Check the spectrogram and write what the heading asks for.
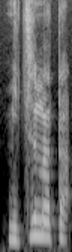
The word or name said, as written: Mitsumata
